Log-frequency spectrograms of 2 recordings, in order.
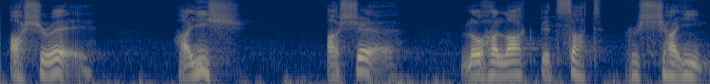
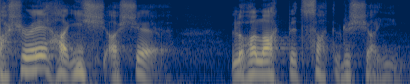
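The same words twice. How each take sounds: First: Slow Hebrew, leaning on each sh in Ashrei, ha'ish, asher; spaced out to bring out the sh; slow deliberate Hebrew with sh emphasized; stressed sh sounds. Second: Slow Hebrew with clear sh sounds; reading Psalm one in Hebrew; Hebrew recitation. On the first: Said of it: "Did you hear the sh four times?". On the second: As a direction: recite the Hebrew line carefully. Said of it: "Notice the sh". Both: Shown as a demonstration.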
